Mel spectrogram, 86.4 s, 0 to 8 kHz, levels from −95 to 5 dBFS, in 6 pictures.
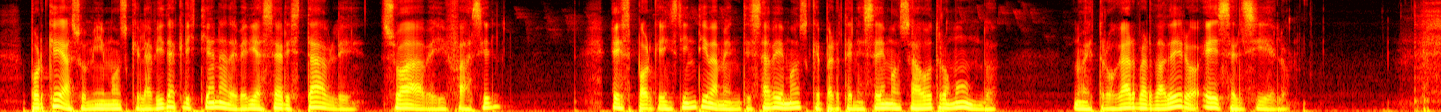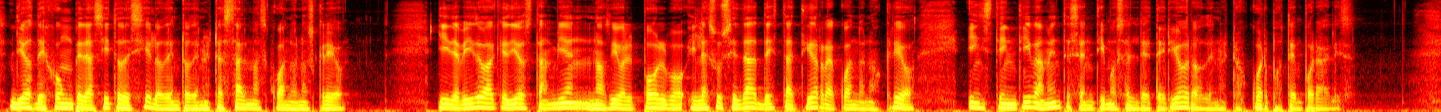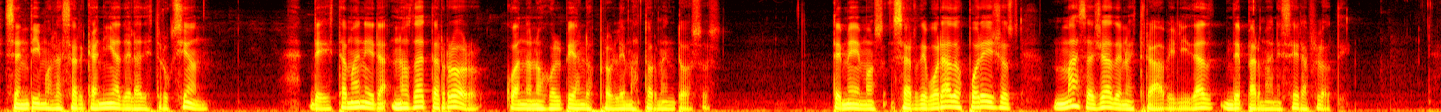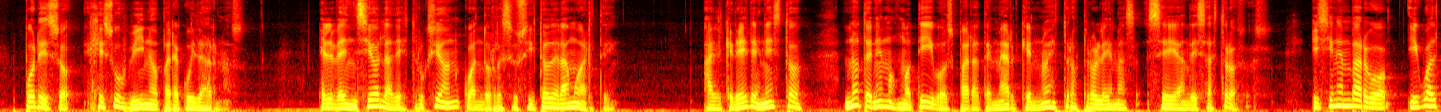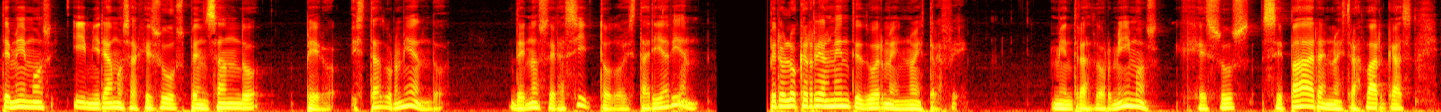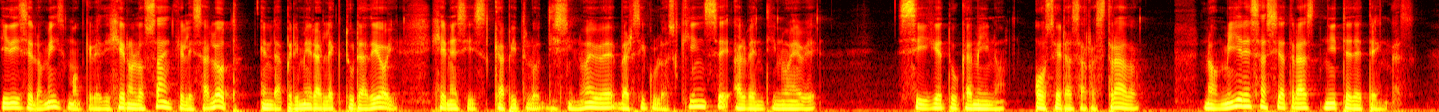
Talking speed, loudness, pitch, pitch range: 140 wpm, -16 LUFS, 110 Hz, 100-125 Hz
